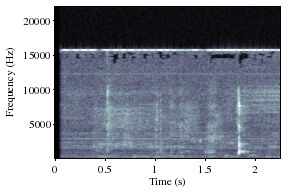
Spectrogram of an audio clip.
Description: with her first case of the hiccups.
